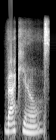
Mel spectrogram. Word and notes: vacuous: Indian

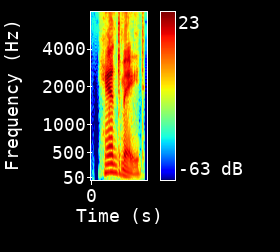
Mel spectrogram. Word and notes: handmade: American English

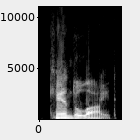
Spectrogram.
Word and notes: candlelight: American English

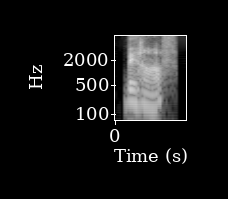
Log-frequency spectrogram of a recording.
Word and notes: behalf: Indian

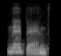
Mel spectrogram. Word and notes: nepenthe: Indian

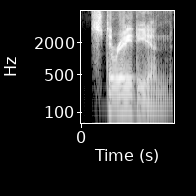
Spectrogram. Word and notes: steradian: American English

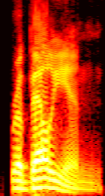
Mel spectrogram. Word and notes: rebellion: American English

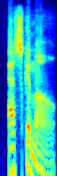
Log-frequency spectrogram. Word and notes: Esquimau: American English

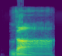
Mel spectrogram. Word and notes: VA: British English

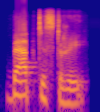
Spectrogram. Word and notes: baptistery: Indian

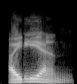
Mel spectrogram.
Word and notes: ITN: American English

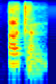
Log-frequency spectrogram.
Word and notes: earthen: Indian

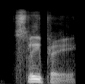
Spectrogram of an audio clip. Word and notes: sleepy: British English

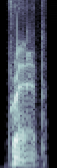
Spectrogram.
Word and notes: prep: British English

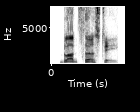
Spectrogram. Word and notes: bloodthirsty: British English

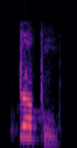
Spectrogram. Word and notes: tapu: Indian

